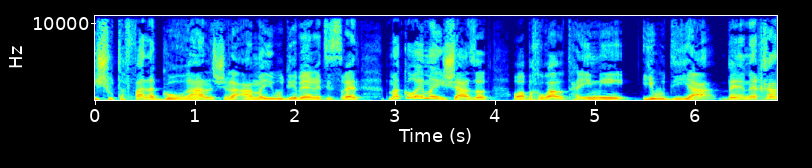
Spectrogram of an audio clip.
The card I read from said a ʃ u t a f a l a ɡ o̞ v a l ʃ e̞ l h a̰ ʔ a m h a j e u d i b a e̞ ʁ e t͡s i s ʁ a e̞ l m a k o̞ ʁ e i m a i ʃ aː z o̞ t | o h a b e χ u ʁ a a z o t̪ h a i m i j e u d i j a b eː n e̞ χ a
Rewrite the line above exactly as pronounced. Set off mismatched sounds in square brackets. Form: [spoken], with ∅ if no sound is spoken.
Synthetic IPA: [i] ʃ u t a f a l a ɡ o̞ [ʁ] a l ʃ e̞ l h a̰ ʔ a m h a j e u d i b [e] e̞ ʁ e t͡s i s ʁ a e̞ l m a k o̞ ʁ e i m a i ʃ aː z o̞ t | o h a b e χ u ʁ a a z o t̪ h a i m i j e u d i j a b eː n e̞ χ a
